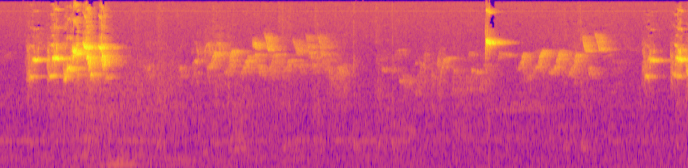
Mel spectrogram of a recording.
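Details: Double-collared seedeater, a bird described as a 'coleiro de fibra', singing in the 'tui tui' style: loud, high, buzzy-whistled bursts at the start, softer rapid chittering phrases, then a sharp bright note and further trilled bursts near the end.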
